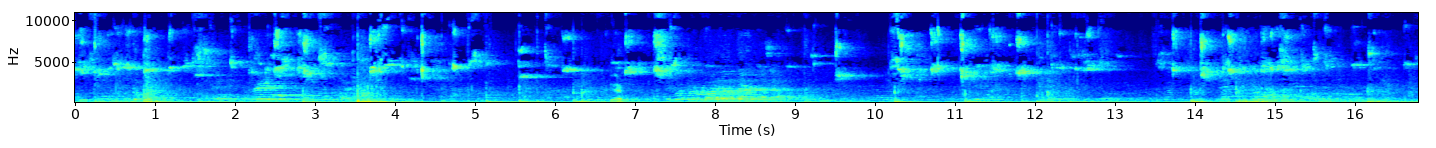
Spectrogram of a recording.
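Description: Basketball game on a hardwood gym floor: the ball bouncing in repeated thuds, sneakers squeaking, and voices from players and spectators, all echoing in the large hall.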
